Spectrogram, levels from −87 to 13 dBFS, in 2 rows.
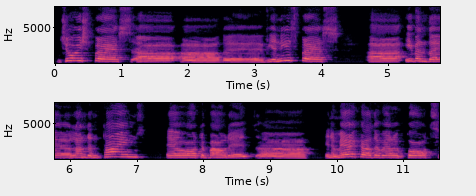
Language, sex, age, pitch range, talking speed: English, female, 50-69, 220-285 Hz, 115 wpm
